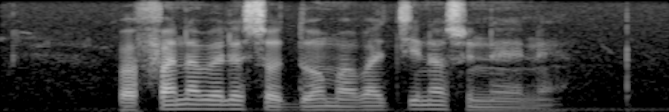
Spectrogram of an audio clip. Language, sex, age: Tsonga, male, 22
